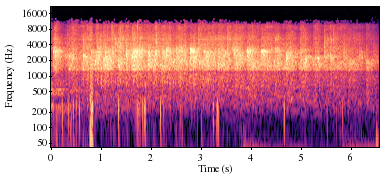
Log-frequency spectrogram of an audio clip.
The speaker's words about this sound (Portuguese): Deus está aqui ou não está? Aplauda o Senhor nessa noite, gente.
